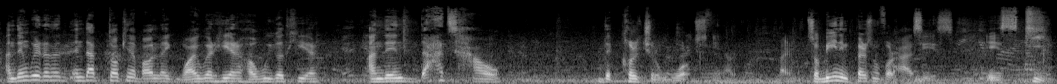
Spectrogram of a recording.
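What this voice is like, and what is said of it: Colombian Spanish accent in English. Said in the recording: “somebody hears my accent. They're like, oh, you're from Colombia.”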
